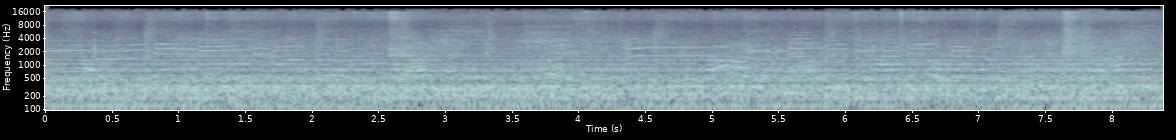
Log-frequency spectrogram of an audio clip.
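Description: Busy fish-market ambience: a steady low hum under indistinct voices and music, with a couple of brief clicks.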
